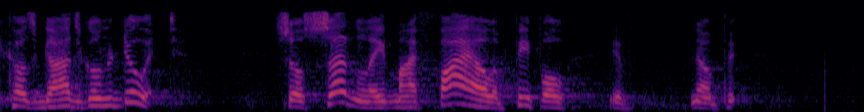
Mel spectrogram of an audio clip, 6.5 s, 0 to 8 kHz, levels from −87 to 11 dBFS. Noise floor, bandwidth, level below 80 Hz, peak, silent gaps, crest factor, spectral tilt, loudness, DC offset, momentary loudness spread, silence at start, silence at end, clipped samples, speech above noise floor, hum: -77 dBFS; 5.6 kHz; under -90 dBFS; -28 dBFS; none; 20 dB; -2.5 dB/octave; -46 LUFS; under 0.1%; 15 LU; 0 s; 1 s; under 0.1%; 32 dB; none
